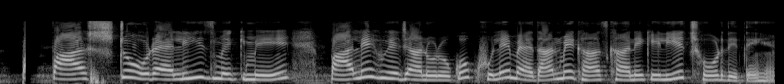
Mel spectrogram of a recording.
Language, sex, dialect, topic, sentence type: Hindi, female, Hindustani Malvi Khadi Boli, agriculture, statement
